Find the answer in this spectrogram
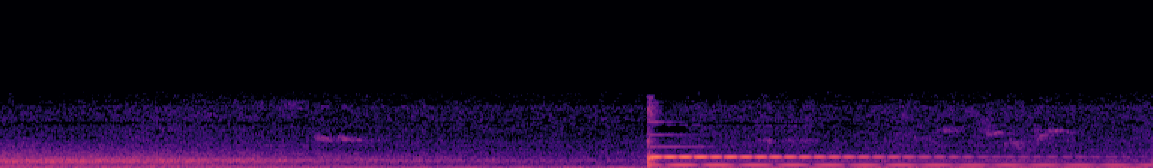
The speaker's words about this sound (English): I'm now going to ring the bell that ends Zazen.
